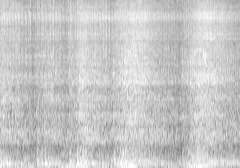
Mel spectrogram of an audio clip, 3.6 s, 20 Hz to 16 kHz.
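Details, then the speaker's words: Hero 100cc single-cylinder motorcycle after engine, clutch and timing chain rebuild and bearing replacement, revving in neutral; tappets deliberately left slightly loose, faint tappet tick; smooth rise and fall with throttle, no knocks or rattles; normal healthy revving. "तो आपने guys आवाज सुना बहुत ही प्यारी आवाज है थोड़ा race करके हम आपको दिखाते"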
